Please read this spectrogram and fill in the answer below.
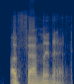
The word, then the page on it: effeminate: American English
